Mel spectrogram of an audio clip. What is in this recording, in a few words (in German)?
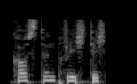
"kostenpflichtig", German; adjectives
